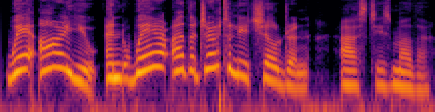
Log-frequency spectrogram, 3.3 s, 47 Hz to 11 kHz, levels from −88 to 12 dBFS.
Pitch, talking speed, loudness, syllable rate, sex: 265 Hz, 220 wpm, -16 LUFS, 7.3 syllables/s, female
